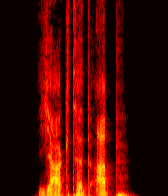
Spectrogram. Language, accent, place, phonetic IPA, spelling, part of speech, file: German, Germany, Berlin, [ˌjaːktət ˈap], jagtet ab, verb, De-jagtet ab.ogg
- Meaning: inflection of abjagen: 1. second-person plural preterite 2. second-person plural subjunctive II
